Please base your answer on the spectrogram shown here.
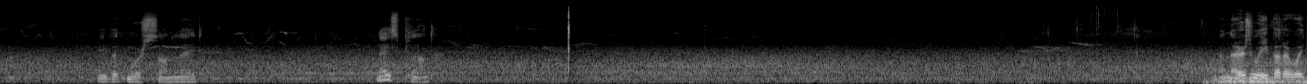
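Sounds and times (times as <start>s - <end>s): distant road traffic hum: 0.0s - 13.0s
sharp click: 5.6s - 5.8s.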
